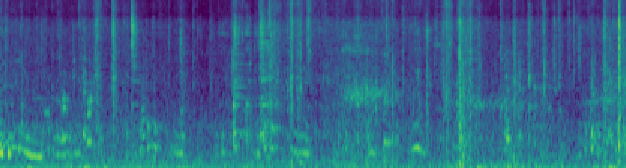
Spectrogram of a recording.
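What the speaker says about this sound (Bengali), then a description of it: "এইটা হচ্ছে আমি নতুন কিনেছি এই পায়রা" Pigeons coo repeatedly in soft, throaty low calls, close by, with scattered clicks and rustling around them.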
